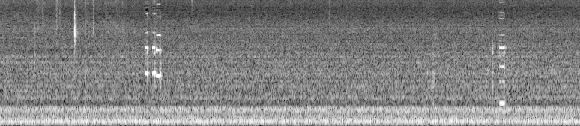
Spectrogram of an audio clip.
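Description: Steady low idling drone of a car, heard from inside the cabin.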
